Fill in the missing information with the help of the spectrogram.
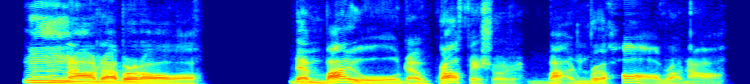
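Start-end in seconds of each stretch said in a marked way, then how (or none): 2.2-5.4 low, put-on, Cajun-flavored Bayou accent. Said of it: "more Bayou".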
